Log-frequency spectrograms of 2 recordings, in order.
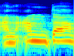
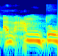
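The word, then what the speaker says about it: أنعمت: karena terlalu cepat mungkin bacaan yang harusnya an'amta menjadi anak mtu menjadi anak anti yang mana itu merubah maknanya nah ini harus diperhatikan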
